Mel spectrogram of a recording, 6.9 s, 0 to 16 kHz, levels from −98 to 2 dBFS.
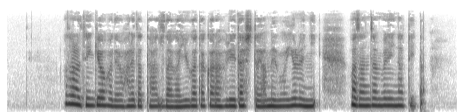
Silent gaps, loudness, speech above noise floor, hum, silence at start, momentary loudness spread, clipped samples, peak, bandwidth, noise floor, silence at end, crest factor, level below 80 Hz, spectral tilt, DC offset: none; -25 LUFS; 39 dB; none; 0.95 s; 11 LU; under 0.1%; -8 dBFS; 10.5 kHz; -63 dBFS; 0.5 s; 18 dB; -68 dBFS; -5.5 dB/octave; under 0.1%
